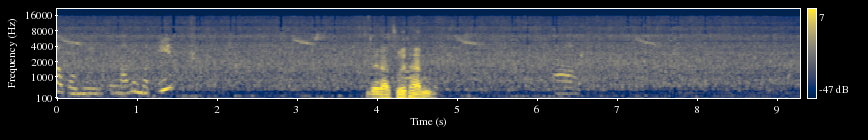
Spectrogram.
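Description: A shallow stream trickles over rocks.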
